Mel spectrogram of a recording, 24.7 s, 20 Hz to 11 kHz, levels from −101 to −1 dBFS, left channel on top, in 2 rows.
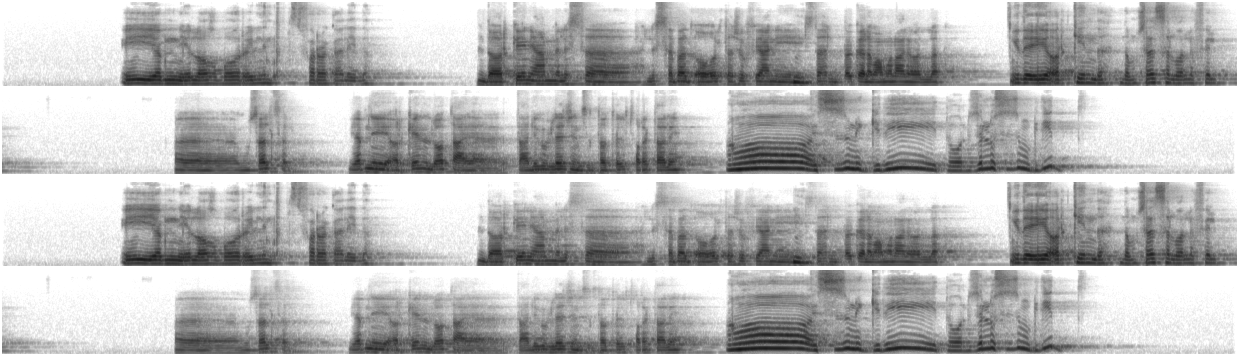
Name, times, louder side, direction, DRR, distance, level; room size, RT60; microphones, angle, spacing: voice 1, 1.2-2.8 3.1-3.7 7.9-8.1 10.1-12.2 19.6-22.9, right 1 dB, 10° right, 13 dB, 0.9 m, -19 dB
voice 2, 4.7-9.4 14.1-15.3 15.8-19.2, left 3 dB, 80° left, 12 dB, 1.5 m, -23 dB
26.5 x 25.0 x 6.7 m, 1.1 s
head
